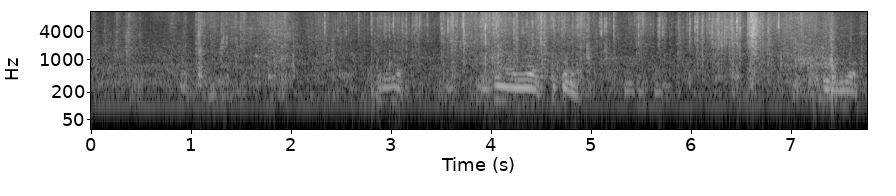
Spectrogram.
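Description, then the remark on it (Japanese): Sheets of copy paper rustle and crinkle in a steady stream of crisp handling noises, while people talk quietly in the background. “コピー用紙だ。”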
